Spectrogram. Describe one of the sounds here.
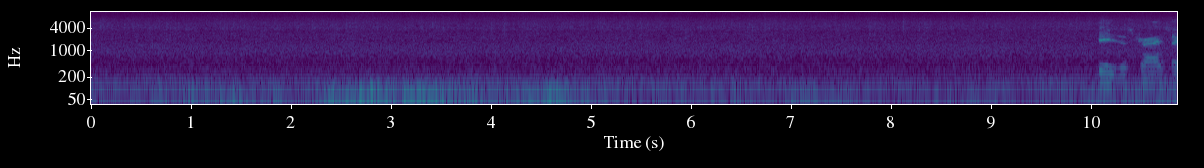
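Wind rushes steadily past a parachute gliding down.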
